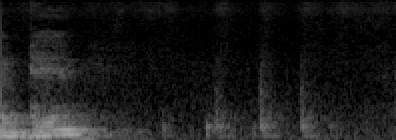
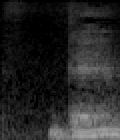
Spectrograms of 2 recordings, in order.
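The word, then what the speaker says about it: damn: ये आपका कॉलम, ये आपका डैम, डैम हो गया।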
